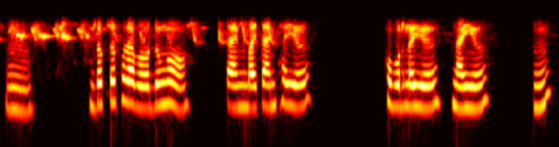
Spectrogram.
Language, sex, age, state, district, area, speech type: Bodo, female, 18-30, Assam, Udalguri, urban, conversation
